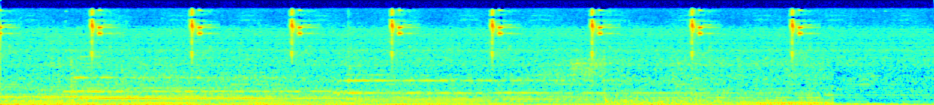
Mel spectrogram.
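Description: Calm game music plays and then stops.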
